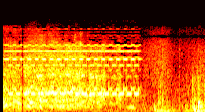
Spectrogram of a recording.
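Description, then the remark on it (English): A telephone rings once, loud and close, a bright trilling bell lasting about two seconds before cutting off, leaving faint room noise and quiet movement. “Jerry and Elaine are sitting in Mr. Pitt's apartment waiting for the doorman to leave when the phone rings.”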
